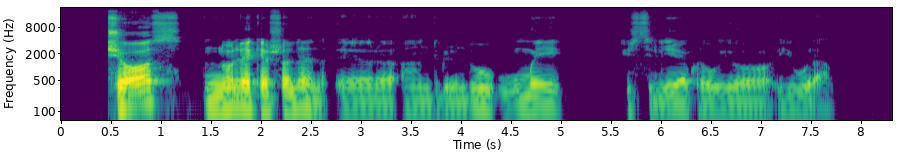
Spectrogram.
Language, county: Lithuanian, Šiauliai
